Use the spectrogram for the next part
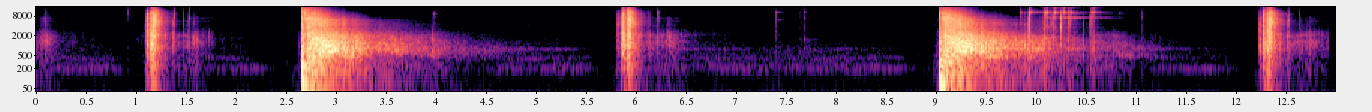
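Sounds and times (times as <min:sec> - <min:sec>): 
AR-15 rifle shots echoing in a canyon: 0:02.7 - 0:04.0, 0:09.0 - 0:10.2.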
